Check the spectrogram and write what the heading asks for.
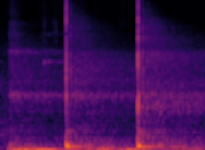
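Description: A basketball bounced twice on a hardwood court floor, two thuds under a second apart, each ringing on in the echo of a large hall.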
